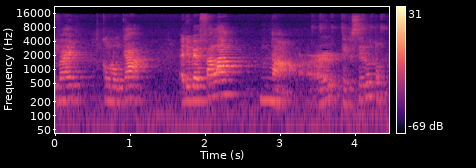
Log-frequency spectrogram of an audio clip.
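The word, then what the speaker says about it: 哪儿: Por isso, ele vai colocar, ele vai falar nar, terceiro tom. É pergunta. Nar, ou nali. Tá? So, esse eu colocar embaixo para a gente olhar mais bem claro. Tá? Nar.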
